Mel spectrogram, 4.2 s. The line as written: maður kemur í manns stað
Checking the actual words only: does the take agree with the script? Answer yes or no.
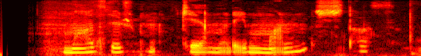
yes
